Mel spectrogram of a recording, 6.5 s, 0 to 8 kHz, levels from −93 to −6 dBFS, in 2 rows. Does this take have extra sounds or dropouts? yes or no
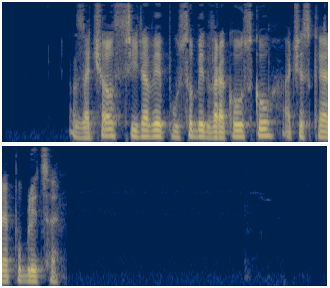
no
